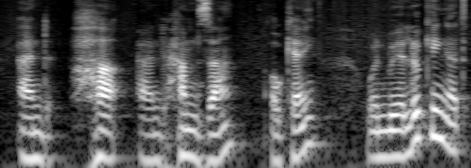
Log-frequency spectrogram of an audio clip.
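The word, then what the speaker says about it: ء: Now, when we are looking at alif and ha and hamza, okay? When we're looking at alif and hamza, please note that these two are pronounced from the bottom of the throat, okay?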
